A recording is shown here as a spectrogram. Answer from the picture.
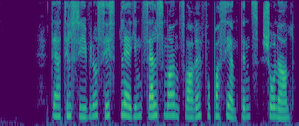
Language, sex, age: Norwegian, female, 23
